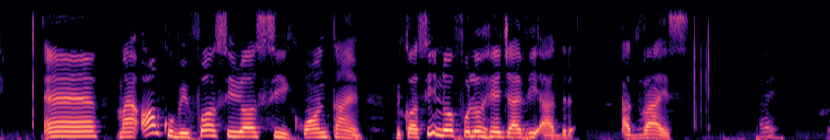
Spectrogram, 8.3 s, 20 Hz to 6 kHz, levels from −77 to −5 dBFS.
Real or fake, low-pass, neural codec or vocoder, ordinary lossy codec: real; 5.4 kHz; none; none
